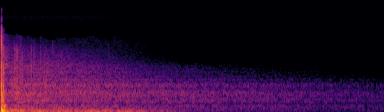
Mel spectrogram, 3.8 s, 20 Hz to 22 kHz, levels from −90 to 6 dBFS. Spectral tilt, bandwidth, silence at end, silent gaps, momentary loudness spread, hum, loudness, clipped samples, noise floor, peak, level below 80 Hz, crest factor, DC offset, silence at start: -5.5 dB/octave; 8.8 kHz; 2 s; none; 20 LU; none; -32 LUFS; under 0.1%; -63 dBFS; 0 dBFS; -34 dBFS; 30 dB; under 0.1%; 0 s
